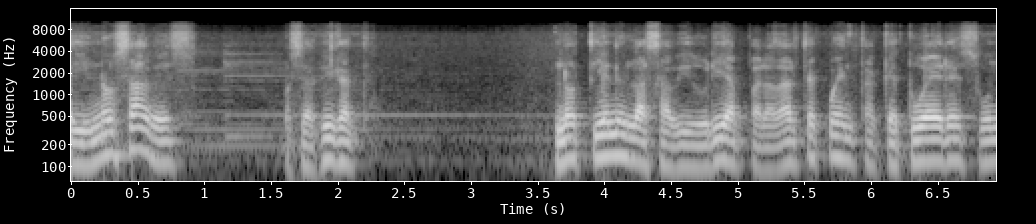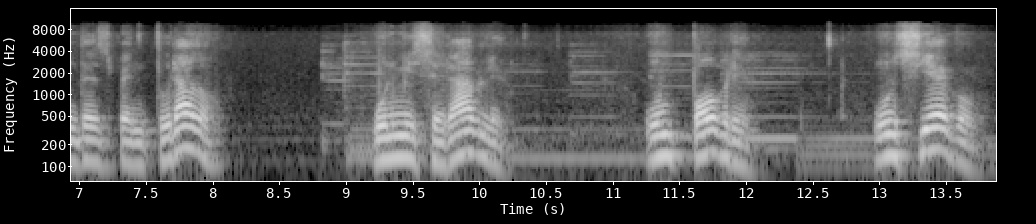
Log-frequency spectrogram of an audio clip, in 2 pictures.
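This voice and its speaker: In a mid-range voice, a preacher with a Mexican accent delivers a Bible study sermon, reading scripture aloud and walking through it line by line. He keeps asking rhetorical questions and supplying the answers himself.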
